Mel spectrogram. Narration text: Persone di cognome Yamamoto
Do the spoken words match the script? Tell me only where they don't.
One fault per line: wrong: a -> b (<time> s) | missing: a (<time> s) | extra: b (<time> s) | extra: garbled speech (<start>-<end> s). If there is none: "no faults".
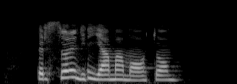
missing: cognome (0.9 s)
